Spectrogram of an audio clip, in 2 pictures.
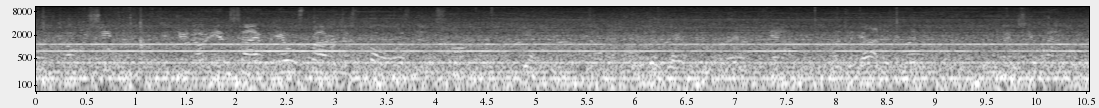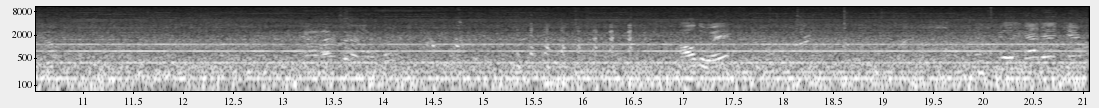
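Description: A vehicle horn, plausibly the burning school bus's own, sounding continuously in one unchanging tone, with faint crackling and distant voices under it.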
